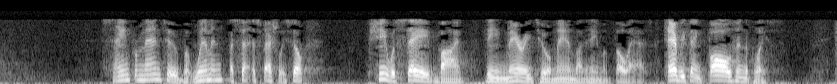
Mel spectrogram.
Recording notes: Recorded in the sanctuary of MPPC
